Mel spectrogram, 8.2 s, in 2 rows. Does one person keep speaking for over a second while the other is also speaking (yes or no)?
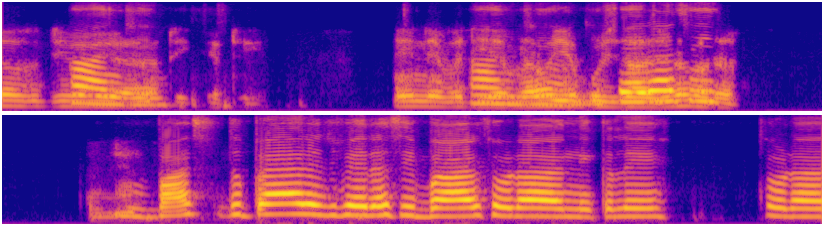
yes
